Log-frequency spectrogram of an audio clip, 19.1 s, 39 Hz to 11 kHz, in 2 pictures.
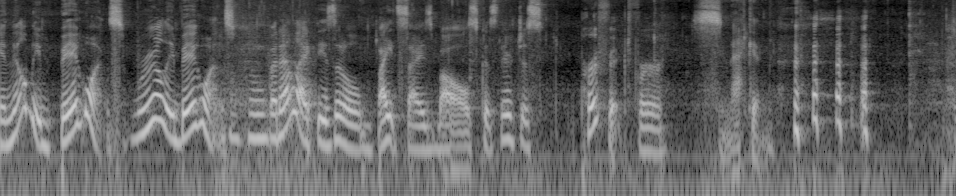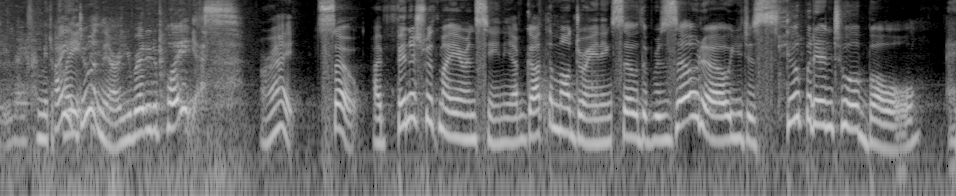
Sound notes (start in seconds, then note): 7.8 laughs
